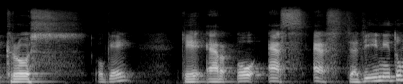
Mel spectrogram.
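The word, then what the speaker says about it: groß: nih kalau misalnya ini ini bukan grup guys bacanya bukan grup ini grows jadi GR OSS Jadi bukan grup ya tapi grose Oke GR OSS jadi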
